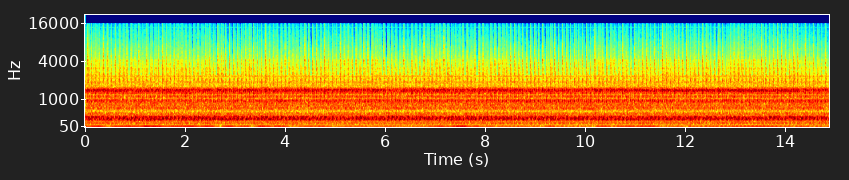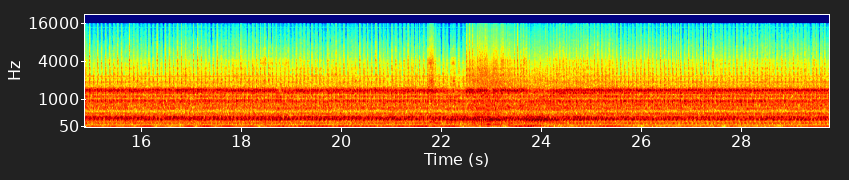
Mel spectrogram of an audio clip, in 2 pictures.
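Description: Small 125cc trail motorcycle engine idling steadily at a constant pitch, with a brief rush of noise a little over two-thirds of the way through.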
